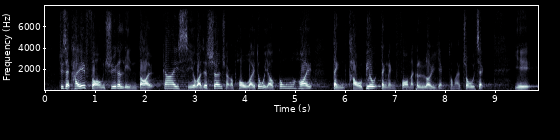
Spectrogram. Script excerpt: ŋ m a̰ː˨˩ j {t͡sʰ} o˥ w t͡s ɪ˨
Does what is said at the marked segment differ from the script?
yes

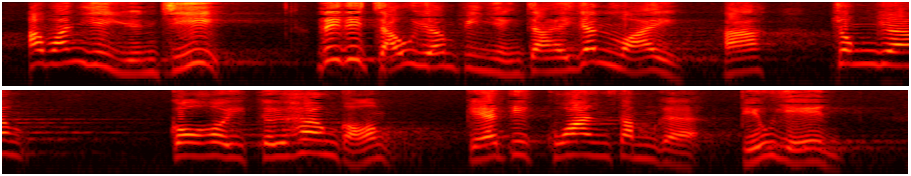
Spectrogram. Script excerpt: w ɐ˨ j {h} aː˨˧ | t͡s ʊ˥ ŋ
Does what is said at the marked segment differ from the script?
no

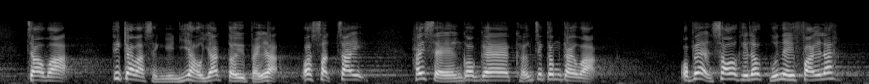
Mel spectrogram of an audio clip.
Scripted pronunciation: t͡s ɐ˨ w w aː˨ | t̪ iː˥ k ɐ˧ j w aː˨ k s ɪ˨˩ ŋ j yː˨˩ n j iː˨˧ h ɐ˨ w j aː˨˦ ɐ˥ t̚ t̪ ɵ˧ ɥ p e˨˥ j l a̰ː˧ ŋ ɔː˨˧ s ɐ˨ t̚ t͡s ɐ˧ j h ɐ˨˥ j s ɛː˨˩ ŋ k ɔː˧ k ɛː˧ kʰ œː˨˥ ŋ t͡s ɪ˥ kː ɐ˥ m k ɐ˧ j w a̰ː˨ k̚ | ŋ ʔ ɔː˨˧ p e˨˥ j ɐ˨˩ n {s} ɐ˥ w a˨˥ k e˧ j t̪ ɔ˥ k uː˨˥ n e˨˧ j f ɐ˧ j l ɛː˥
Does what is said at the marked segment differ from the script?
no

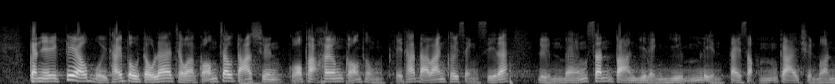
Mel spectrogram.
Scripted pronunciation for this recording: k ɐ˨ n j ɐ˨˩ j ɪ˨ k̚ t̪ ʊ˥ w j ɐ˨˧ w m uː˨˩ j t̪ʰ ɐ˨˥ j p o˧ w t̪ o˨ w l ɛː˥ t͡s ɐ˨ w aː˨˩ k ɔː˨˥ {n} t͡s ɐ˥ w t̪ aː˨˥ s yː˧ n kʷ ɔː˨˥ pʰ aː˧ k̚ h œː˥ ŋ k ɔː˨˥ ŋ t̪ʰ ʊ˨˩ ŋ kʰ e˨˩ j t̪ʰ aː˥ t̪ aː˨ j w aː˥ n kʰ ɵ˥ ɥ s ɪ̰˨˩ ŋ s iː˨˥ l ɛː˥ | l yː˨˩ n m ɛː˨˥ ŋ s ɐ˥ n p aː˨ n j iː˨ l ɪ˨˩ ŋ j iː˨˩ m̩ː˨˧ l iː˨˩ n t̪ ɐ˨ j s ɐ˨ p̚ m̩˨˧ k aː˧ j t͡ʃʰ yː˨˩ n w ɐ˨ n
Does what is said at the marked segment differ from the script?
yes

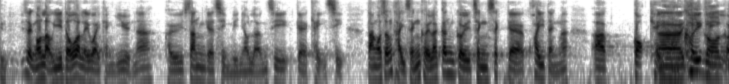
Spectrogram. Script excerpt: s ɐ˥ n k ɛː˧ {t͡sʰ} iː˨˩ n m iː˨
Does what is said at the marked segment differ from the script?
no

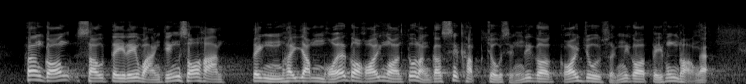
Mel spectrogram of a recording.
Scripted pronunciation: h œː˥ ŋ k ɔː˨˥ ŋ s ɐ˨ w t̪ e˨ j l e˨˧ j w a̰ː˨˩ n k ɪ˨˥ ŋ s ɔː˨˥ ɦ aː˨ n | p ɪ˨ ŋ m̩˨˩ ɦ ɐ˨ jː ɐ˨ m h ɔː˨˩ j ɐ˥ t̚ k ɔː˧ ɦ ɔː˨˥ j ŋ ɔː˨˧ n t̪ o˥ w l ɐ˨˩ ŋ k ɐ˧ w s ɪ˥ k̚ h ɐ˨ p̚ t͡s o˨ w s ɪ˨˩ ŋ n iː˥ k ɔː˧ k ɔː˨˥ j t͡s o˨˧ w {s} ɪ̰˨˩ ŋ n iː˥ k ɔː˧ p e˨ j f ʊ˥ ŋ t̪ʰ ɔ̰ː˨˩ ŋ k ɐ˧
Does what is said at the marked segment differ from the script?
no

